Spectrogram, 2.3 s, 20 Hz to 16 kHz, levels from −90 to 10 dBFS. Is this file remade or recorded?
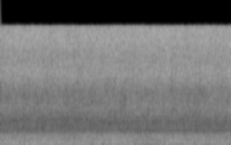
recorded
